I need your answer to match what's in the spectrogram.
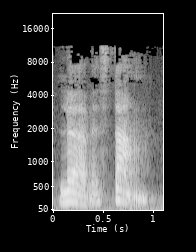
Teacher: emphasize both the first and the last of the syllables of Lövestam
